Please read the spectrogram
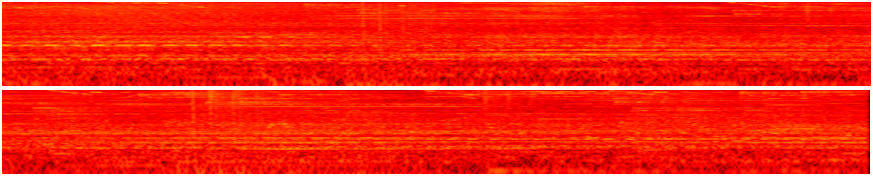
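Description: Dense layered experimental electronic music: sustained droning tones over a low rumble, with high whistling sweeps that fall in pitch every few seconds.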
